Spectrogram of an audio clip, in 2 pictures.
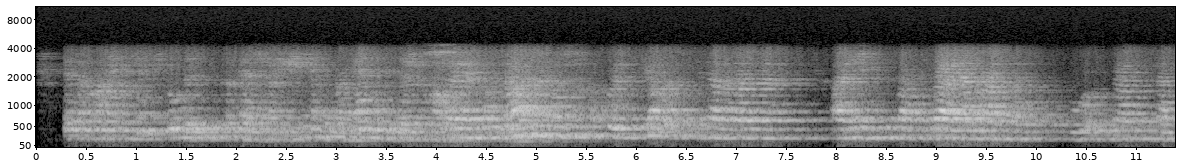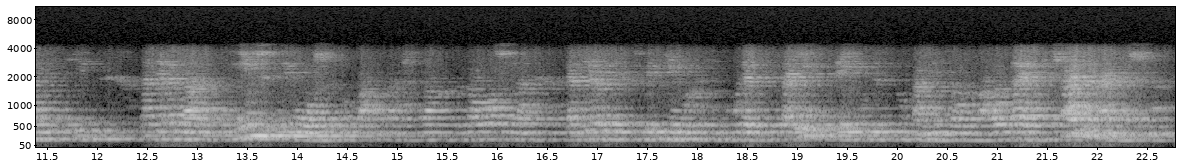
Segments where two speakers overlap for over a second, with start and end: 3.8-5.1

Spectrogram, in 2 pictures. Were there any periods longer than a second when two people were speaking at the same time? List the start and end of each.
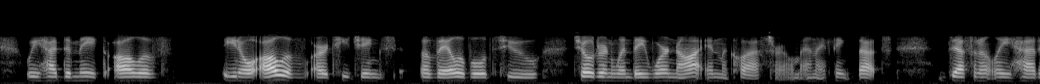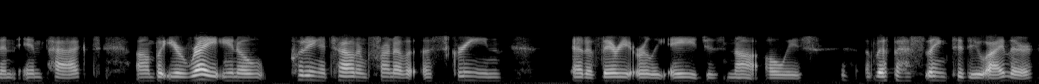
none

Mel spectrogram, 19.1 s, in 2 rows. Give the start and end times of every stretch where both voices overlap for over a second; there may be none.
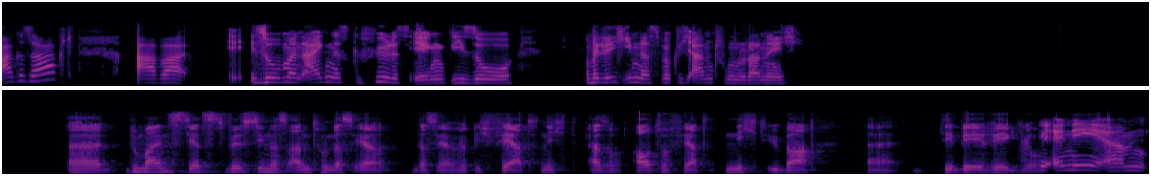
none

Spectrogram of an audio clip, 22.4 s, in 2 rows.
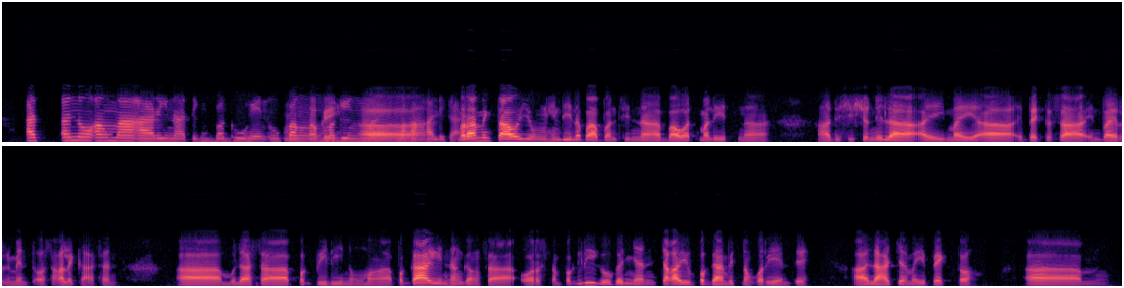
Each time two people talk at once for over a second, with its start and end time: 2.9-4.6

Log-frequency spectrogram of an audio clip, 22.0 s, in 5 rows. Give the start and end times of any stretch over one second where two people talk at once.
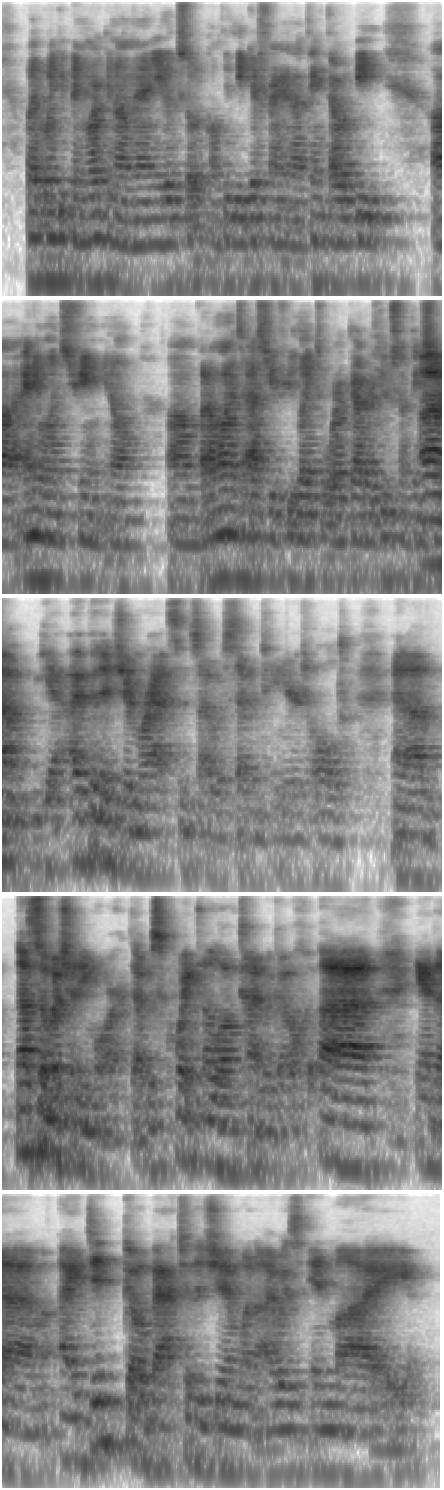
none

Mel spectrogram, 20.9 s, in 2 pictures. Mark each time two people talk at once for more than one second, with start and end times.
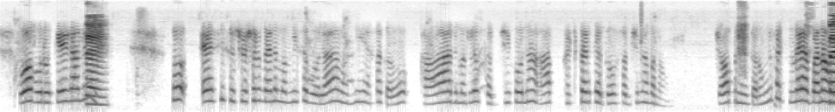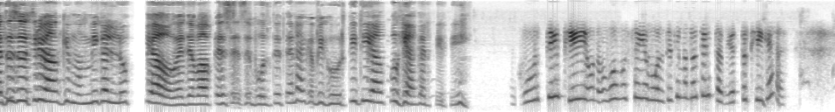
none

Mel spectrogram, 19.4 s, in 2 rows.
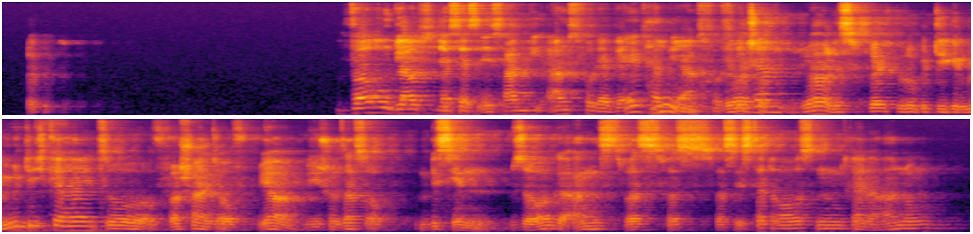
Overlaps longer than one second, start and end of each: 6.5-7.8

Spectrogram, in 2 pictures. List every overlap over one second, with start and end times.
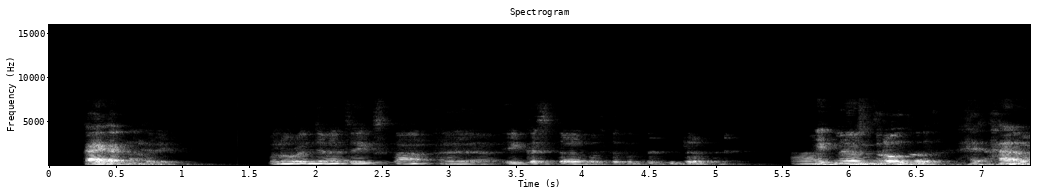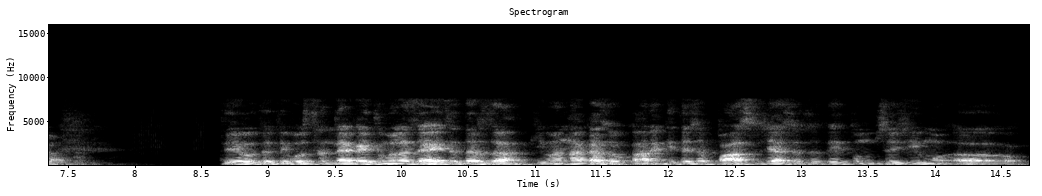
none

